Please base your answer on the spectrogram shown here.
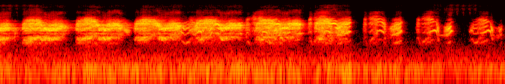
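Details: Bush quail giving a rhythmic run of loud, rasping bursts, about two per second, easing into shorter, thinner notes toward the end.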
